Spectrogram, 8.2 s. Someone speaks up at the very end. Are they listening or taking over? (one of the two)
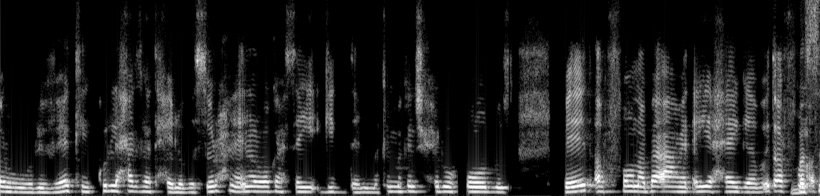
taking over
